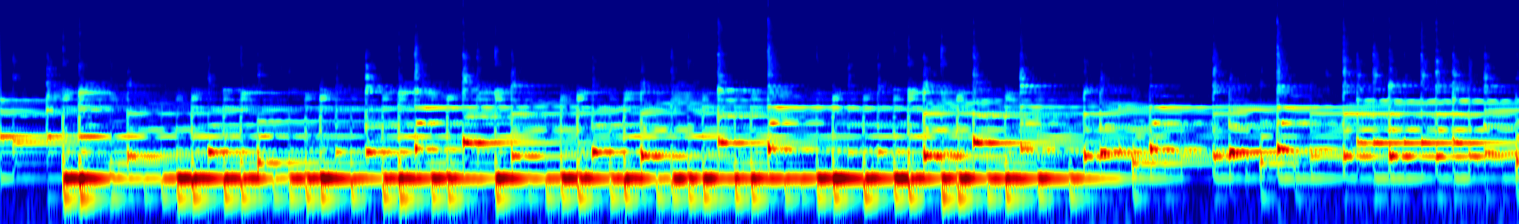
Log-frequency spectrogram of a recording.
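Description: Stainless steel handpan tuned to D Hijaz played by hand: quick percussive strikes mixed with melody, each note ringing with metallic overtones. A deep low note rings underneath for most of the passage and fades out near the end.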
